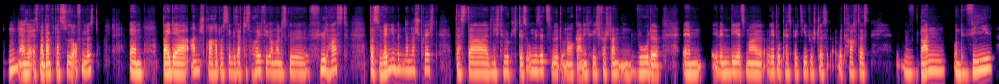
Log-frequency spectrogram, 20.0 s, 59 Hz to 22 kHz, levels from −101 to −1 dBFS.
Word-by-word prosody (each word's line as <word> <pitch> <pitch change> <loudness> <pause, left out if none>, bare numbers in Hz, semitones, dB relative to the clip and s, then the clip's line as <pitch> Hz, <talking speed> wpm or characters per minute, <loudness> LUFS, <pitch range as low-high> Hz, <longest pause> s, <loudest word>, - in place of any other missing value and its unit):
Mhm, 165 +5 +1
also, 125 +2 +5
erstmal 130 0 +2
danke, 130 +1 +4
dass 130 0 -2
du 140 - -3
so 125 - +2
offen 140 0 -2
bist. 150 +1 -3 0.6
Ähm, 130 -2 +5 0.4
bei 130 0 +10
der 130 -1 +6
Ansprache 140 -4 0
du - - -11
hast 130 0 -4
ja 140 - -2
gesagt, 135 -1 -3
dass 140 - -11
du - - -10
häufiger 145 0 0
mal 130 0 0
das 130 0 -5
Gefühl 140 +3 -1
hast, 165 +3 -2 0.4
dass 140 -4 +1
wenn 135 +6 +5
ihr 180 - 0
miteinander 155 -2 -3
sprecht, 160 +1 -4 0.4
dass 130 0 -3
da 130 -1 +4
nicht 130 +1 -5
wirklich 140 0 -4
das 130 -2 -2
umgesetzt 150 0 -2
wird 130 0 -1
und - - -4
auch 125 +1 -1
gar - - -1
nicht 125 0 -3
richtig 130 0 -3
verstanden 130 0 -4
wurde. 130 -4 +3 0.4
Ähm, 125 - 0
wenn 135 -11 -1
die 140 0 +1
jetzt 135 -1 +1
mal 130 -1 +2
retroperspektivisch 135 -1 -4
das 125 -2 -5 0.2
betrachtest, 130 -1 -4 1.0
wann 155 +4 +2
und 130 0 -3
wie 170 +5 +3
135 Hz, 160 wpm, -23 LUFS, 130-145 Hz, 1.0 s, bei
